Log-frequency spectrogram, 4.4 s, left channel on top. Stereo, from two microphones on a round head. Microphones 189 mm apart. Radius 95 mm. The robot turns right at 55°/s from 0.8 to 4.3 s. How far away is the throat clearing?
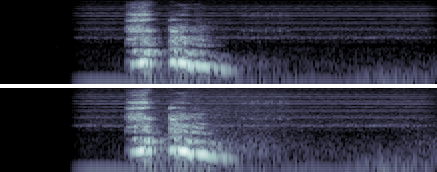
About 0.5 m.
